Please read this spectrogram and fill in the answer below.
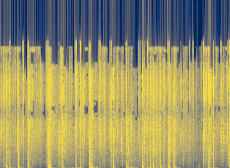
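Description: Ground fountain firework (anar) spraying sparks, with rapid, irregular crackling pops.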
